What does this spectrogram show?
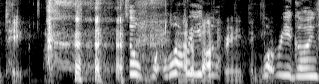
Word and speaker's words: Boccherini: Boccherini? Boccherini.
